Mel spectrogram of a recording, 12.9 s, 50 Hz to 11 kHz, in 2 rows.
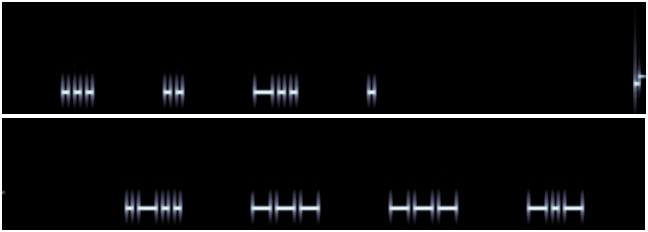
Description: Morse code, heard as a keyed tone, about 20 wpm, spaced as for 9 wpm, 690 Hz. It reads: SIDE LOOK
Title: 4x Character Spacing - Top 100 Words - 20wpm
